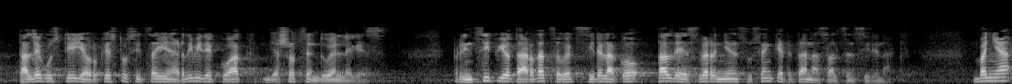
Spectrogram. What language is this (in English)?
Basque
